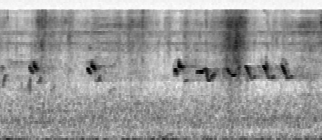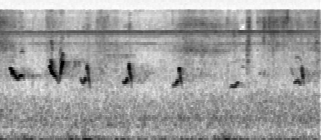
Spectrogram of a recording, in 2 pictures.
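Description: Small birds chirping: many short, high calls scattered throughout, over a steady low outdoor background noise.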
